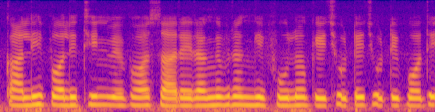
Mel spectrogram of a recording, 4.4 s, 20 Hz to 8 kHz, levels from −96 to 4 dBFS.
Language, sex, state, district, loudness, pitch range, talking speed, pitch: Hindi, female, Delhi, New Delhi, -13 LUFS, 200-215 Hz, 165 wpm, 210 Hz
